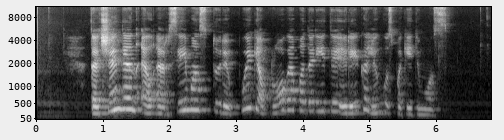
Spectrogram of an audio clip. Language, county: Lithuanian, Šiauliai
